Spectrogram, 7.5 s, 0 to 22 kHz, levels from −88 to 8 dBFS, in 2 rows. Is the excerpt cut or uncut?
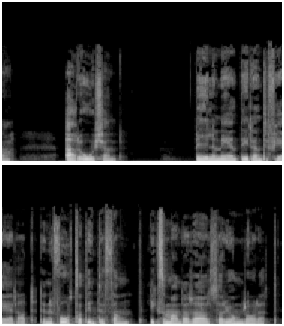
cut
